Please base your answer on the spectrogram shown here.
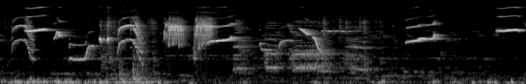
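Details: Oriental magpie-robin, riled up to fight, gives rising whistled notes and harsh buzzy bursts over low rustling and thumping sounds.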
